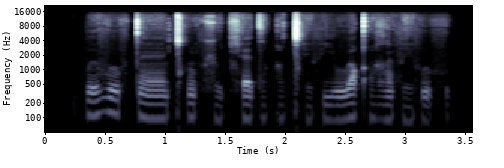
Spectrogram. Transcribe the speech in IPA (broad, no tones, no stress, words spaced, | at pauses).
pɯvuːf tɛ̃ːǀʰũfʂo̤ t͡ɕʰɛti̤qe̤ǀʰe̤f juːqʼi̤ʁɛ̃f e̤fuf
